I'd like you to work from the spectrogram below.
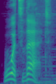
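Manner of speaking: usual speaking voice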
